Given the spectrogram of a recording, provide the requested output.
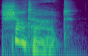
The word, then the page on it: shutout: British English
